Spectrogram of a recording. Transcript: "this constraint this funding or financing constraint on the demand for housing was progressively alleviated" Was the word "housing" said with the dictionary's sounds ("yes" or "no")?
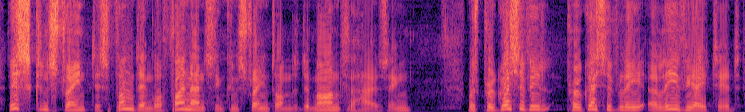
yes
